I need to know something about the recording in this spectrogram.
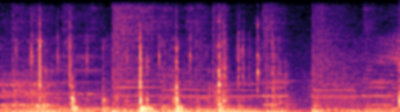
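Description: Dashcam power cable being pulled and handled against the plastic lower dash trim, giving several sharp clicks and knocks over background music.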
